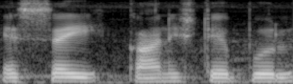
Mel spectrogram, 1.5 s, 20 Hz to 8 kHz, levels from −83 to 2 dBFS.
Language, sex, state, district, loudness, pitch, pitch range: Telugu, male, Andhra Pradesh, Anantapur, -19 LUFS, 130 Hz, 130-135 Hz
